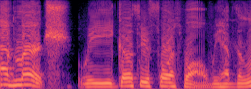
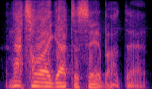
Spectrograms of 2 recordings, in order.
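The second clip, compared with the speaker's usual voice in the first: breathless after the long ad read; winded, catching breath; 2 semitones lower than usual. Real, not acted. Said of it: "I'm out of breath".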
